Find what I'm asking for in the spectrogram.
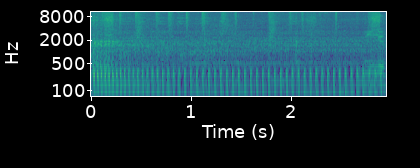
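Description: A Kawasaki KLX 300R dirt bike with an aftermarket exhaust idling close by, a loud, rapid, even thumping pulse with crackly exhaust popping, steady throughout with no talk.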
